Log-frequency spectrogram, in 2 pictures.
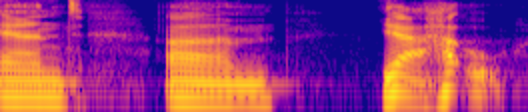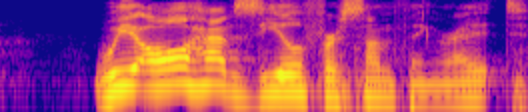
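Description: The recording is very clean with a silent background. A man talks at a fairly high pitch with lively intonation. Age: 30s. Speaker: pastor. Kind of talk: sermon. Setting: church. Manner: halting.

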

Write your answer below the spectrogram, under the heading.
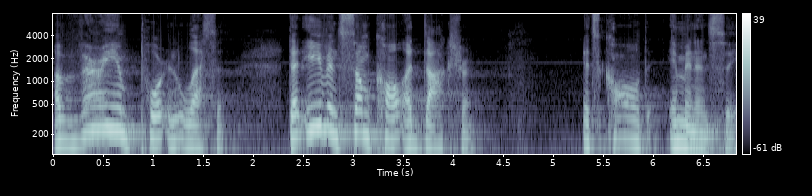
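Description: With a slight Brooklyn accent, a man speaks somewhat breathily at a fairly high pitch and a fairly slow pace, his pitch swinging very widely between long, frequent pauses. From Brooklyn, New York. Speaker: guest preacher. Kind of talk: sermon. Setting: church.

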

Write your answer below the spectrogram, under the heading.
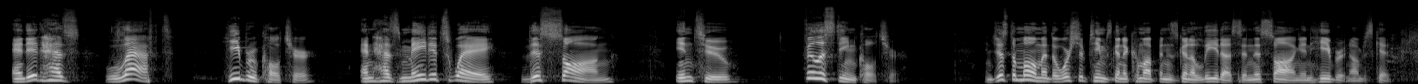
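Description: Recorded very cleanly over a silent background, a man with a fairly high voice speaks at a moderate pace with long, frequent pauses. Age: 50s. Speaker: pastor. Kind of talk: sermon. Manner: halting.

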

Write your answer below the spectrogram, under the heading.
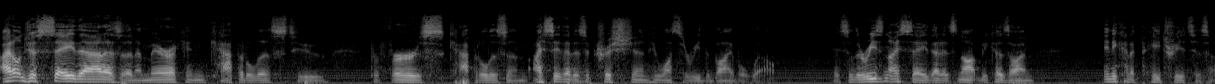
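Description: A man speaks at a fairly quick pace in a normal speaking voice with a fairly low pitch. His loudness swings widely. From United States. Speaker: pastor. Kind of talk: sermon.

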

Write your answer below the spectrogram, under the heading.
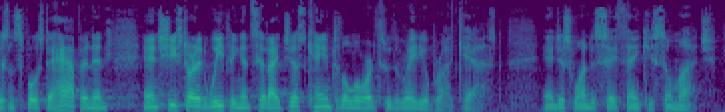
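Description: The speaker talks at a fairly quick pace with a western Canadian accent. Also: man. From western Canada, near Vancouver. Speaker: radio preacher. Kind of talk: sermon.

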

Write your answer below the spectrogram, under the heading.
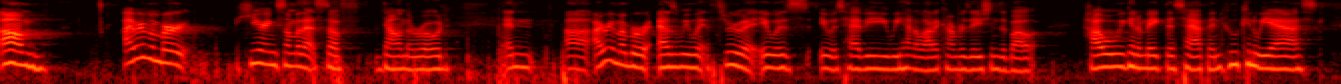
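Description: Audible room echo surrounds a woman's bright, sharp tone as she speaks at a medium pitch and a moderate pace with fairly even intonation. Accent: American. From West Michigan, Grand Rapids area. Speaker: pastor's wife and co-lead pastor. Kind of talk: on-stage interview testimony. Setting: church stage before congregation.

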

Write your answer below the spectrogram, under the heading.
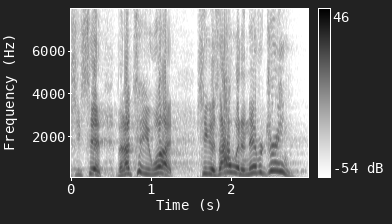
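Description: A very fast delivery in a Southern US accent, with a bright, sharp tone. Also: man. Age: 50s. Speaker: pastor. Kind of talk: sermon. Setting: church.

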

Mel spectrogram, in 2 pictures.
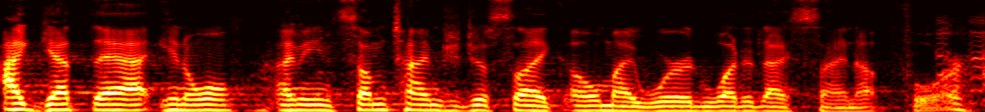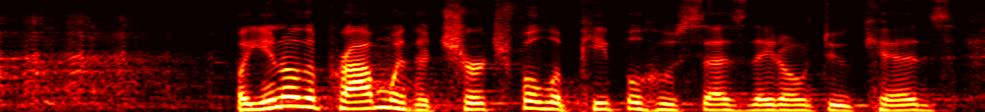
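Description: Male speech in an ordinary speaking voice, pitched fairly high, with ordinary pitch variation and a moderate pace. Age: 50s. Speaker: pastor. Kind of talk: sermon. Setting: church.

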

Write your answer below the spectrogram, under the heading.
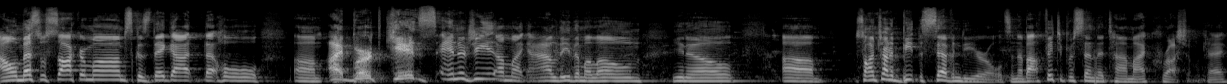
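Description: A man with a high, bright and sharp voice speaks at a moderate pace in an animated tone with lively intonation. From South Carolina (Hilton Head), moved from San Diego as a child. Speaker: guest pastor. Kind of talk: sermon. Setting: church with congregation.

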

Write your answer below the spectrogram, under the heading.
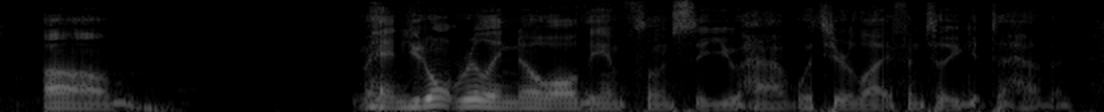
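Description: Over a very clean recording with a silent background, a man speaks at a fairly quick pace in an unremarkable speaking voice. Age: 20s. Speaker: youth pastor. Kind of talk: testimony. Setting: church.

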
